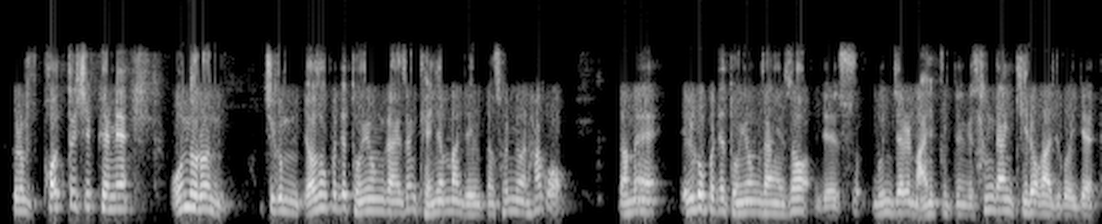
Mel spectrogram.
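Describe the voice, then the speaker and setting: A man's voice: mid-range voice, darkish tone. A man in his fifties lecturing as a university professor, explaining concepts didactically and repeating key points. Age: 50s. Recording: dull lo-fi lecture recording.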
